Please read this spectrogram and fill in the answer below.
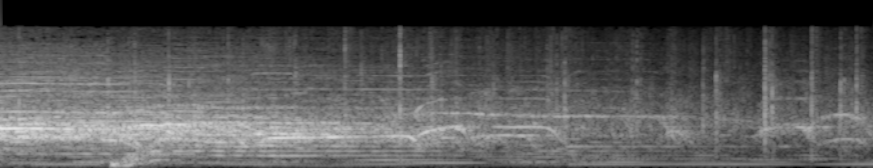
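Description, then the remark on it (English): A large church audience screams and cheers together in a loud, sustained roar of overlapping voices and shouts, with whoops rising above the crowd before the noise slowly tapers off. “Can I get somebody to scream?”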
